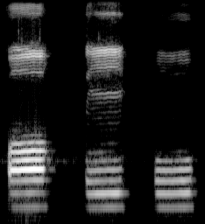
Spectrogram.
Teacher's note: tadi makhraj huruf q ini pangkal lidah ke langit-langit bagian Luna qo Qi qu tidak ada aliran nafas atau angin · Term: jahar, huruf qaf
